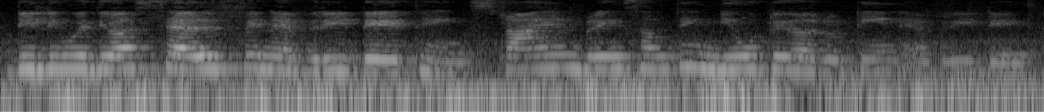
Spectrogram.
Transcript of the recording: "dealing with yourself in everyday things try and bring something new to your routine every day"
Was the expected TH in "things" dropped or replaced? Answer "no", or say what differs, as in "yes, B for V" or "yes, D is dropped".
yes, T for TH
